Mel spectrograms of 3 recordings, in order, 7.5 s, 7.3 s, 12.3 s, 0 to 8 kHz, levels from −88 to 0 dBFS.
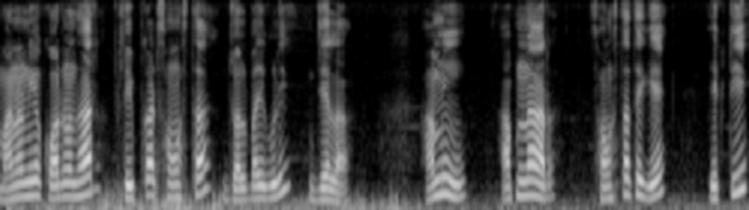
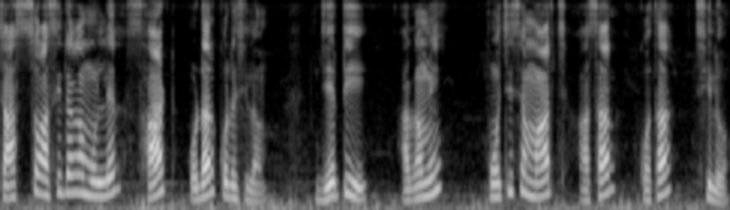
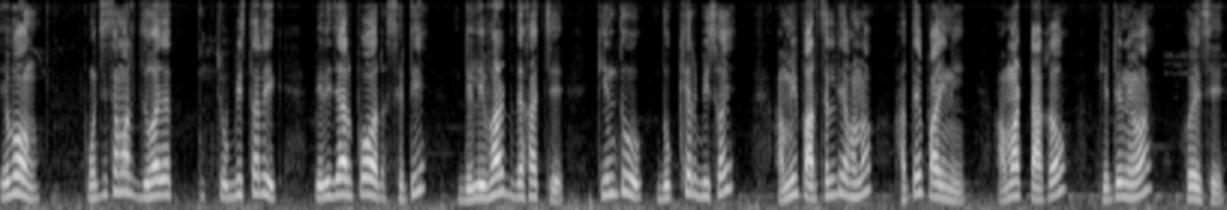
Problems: background sounds at intervals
